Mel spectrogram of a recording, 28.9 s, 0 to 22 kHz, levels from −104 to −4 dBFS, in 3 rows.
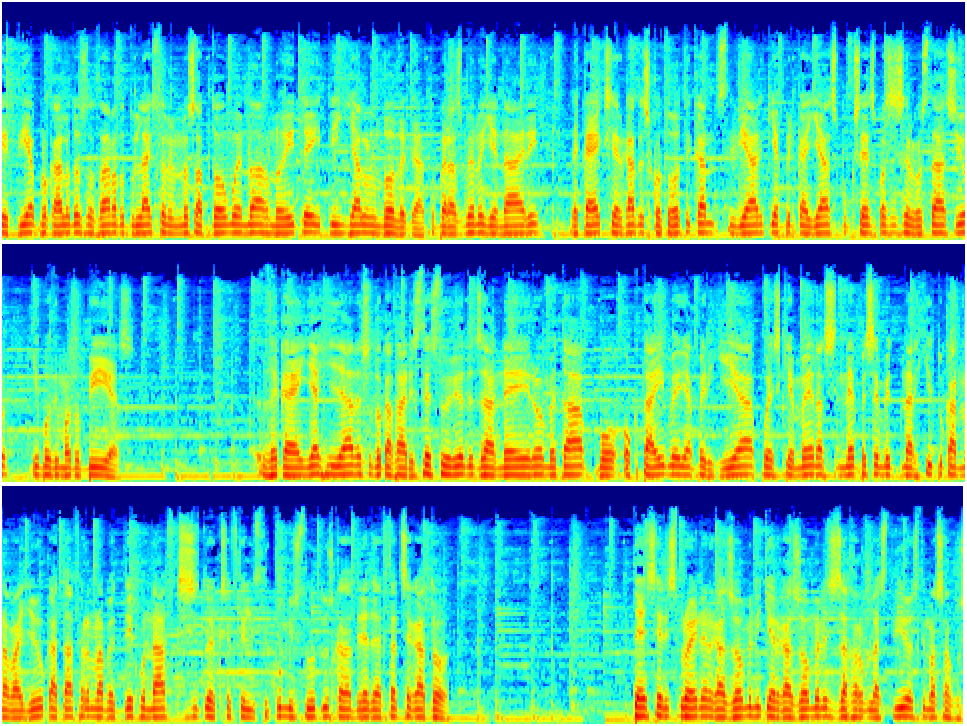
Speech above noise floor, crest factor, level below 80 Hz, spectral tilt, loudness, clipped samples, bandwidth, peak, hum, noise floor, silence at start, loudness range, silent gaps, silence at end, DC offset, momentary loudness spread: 20 dB; 16 dB; -46 dBFS; -6.5 dB/octave; -21 LUFS; under 0.1%; 14 kHz; -4 dBFS; none; -40 dBFS; 0 s; 3 LU; none; 0 s; under 0.1%; 9 LU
